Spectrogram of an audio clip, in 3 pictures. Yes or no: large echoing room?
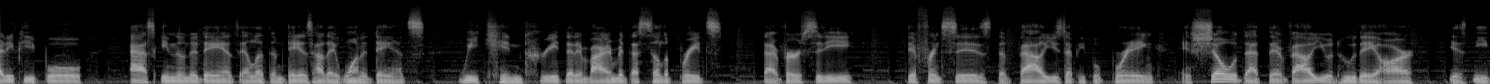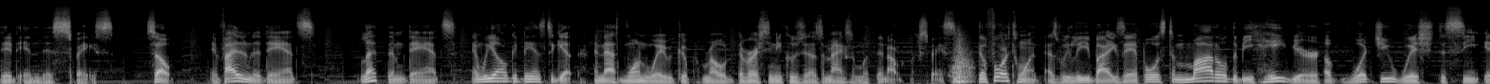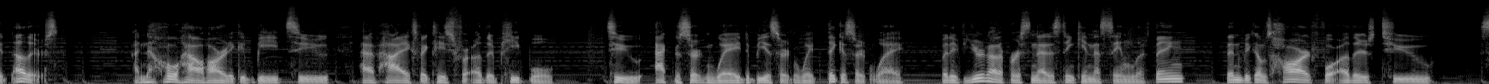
no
